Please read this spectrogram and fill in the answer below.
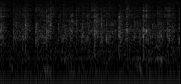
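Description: Near silence, with faint, irregular small clicks and crinkles from a plastic water bottle being handled close to a handheld microphone.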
